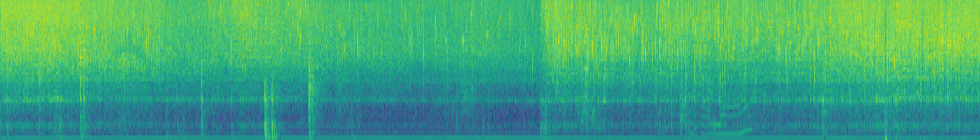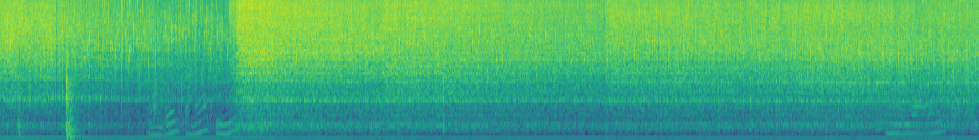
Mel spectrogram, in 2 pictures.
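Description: Chopped garlic and ginger sizzling in hot oil in a stainless steel pot, stirred with a wooden spoon that knocks against the pot now and then. The sizzle gets louder about eight seconds in and again about eighteen seconds in, as sliced onion and then halved cherry tomatoes go into the oil.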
